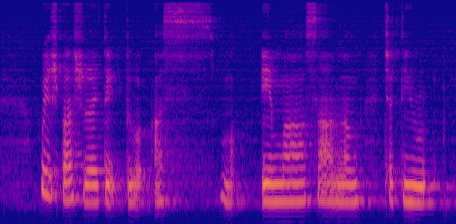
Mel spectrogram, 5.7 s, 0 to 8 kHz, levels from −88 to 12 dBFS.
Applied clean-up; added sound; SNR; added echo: none; none; none; reverberation time 0.8 s.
